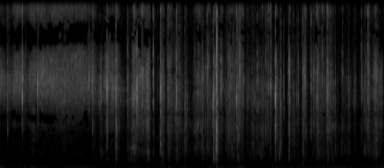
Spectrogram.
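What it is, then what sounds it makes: Paper-wrapped chocolate bar. Fingernails tap on the face and edge of a solid, unopened Lindt Swiss Classic dark chocolate bar in its glossy paper wrapper. The result is a quiet run of quick, bright, crinkly clicks and paper rustles over a faint low hum.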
